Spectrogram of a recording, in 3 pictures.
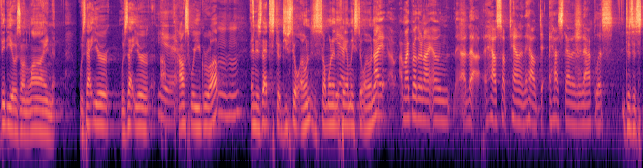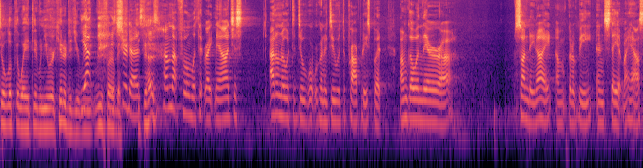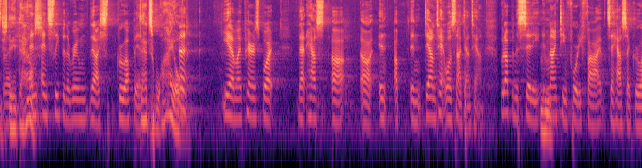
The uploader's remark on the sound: Recorded in front of a LIVE audience at PensaCon 2023.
